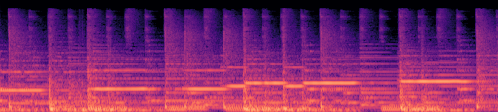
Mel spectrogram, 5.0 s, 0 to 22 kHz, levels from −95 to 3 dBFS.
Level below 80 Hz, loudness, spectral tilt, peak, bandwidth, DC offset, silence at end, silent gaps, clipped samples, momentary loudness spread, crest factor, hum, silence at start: -34 dBFS; -20 LUFS; -7 dB/octave; -6 dBFS; 16 kHz; under 0.1%; 0 s; none; under 0.1%; 6 LU; 14 dB; none; 0 s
